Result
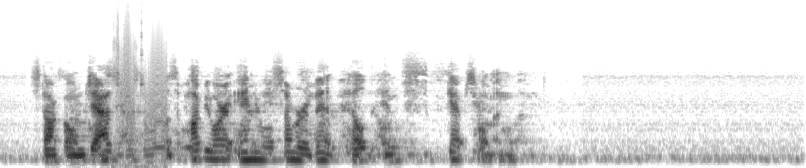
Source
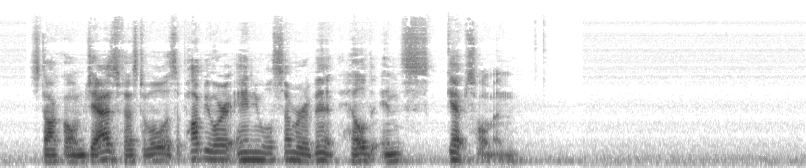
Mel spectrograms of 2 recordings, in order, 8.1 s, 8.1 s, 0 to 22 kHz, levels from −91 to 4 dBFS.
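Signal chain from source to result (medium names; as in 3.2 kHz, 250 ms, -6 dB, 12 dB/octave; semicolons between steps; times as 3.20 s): 3.62–4.83 s: compression 5:1, threshold -26 dBFS, peak gain reduction 9.5 dB; comb 5.8 ms, depth 52%; on a send at -12.5 dB: reverberation RT60 0.70 s, pre-delay 213 ms; on the sum: reverb removal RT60 0.68 s; Chebyshev band-pass 130–4000 Hz, order 5; 1.12–1.68 s: valve stage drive 38 dB, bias 0.45; trim +5 dB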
